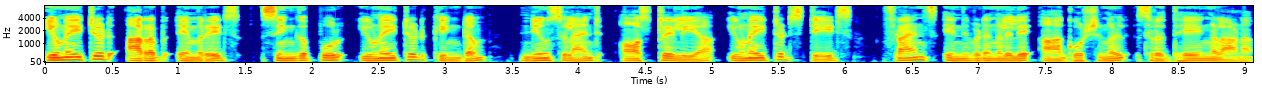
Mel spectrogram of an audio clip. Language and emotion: Malayalam, neutral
